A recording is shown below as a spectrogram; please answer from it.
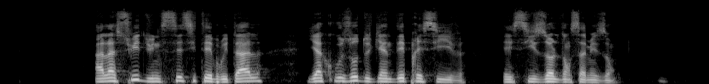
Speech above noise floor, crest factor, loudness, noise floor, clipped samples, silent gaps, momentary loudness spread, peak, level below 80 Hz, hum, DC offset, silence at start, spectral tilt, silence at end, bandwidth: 54 dB; 18 dB; -21 LUFS; -74 dBFS; under 0.1%; none; 9 LU; -4 dBFS; -54 dBFS; none; under 0.1%; 0.95 s; -5.5 dB/octave; 0.95 s; 13.5 kHz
